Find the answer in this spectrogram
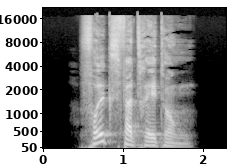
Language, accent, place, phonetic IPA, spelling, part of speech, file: German, Germany, Berlin, [ˈfɔlksfɛɐ̯tʁeːtʊŋ], Volksvertretung, noun, De-Volksvertretung.ogg
- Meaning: parliament, representation of the people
